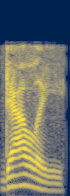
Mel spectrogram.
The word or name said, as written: gally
